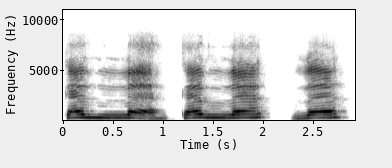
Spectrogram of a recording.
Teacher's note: Ujung lidahnya menyentuh ujung gigi seri bagian atas. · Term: huruf zal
